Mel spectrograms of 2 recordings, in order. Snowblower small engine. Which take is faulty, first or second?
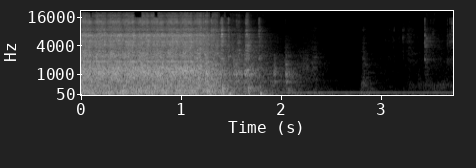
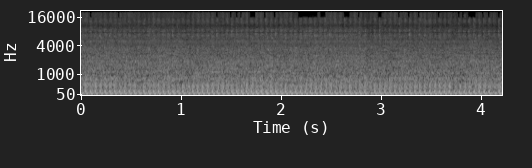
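first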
